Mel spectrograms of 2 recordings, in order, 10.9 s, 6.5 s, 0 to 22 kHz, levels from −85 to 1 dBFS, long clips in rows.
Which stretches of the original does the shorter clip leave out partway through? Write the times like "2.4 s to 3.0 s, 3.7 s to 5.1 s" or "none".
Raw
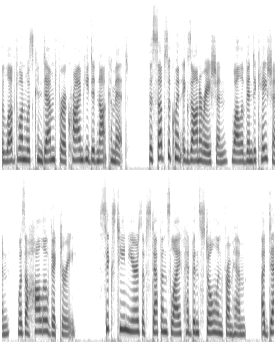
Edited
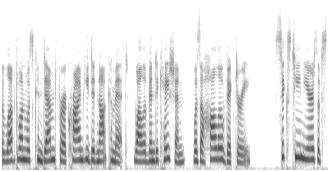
2.6 s to 4.6 s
